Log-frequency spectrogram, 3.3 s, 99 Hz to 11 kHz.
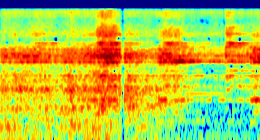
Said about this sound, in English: It is past midnight as his train pulls into Carbondale, Illinois, some 20 miles from the Logan home in Marion.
